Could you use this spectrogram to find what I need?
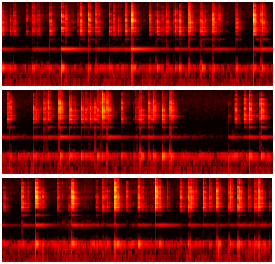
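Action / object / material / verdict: tap / empty glass vase / glass / none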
